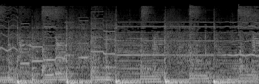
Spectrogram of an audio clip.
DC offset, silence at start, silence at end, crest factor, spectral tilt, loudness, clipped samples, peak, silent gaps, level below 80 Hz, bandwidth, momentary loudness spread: under 0.1%; 0 s; 0 s; 16 dB; -5 dB/octave; -23 LUFS; under 0.1%; -6 dBFS; none; -32 dBFS; 16.5 kHz; 1 LU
